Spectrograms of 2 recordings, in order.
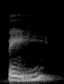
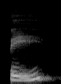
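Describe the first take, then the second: Both takes have the same delivery.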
